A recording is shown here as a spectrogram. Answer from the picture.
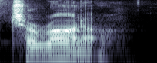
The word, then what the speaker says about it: Toronto: But what I'm trying to say is, it never really hit me until now that he says Toronto like that. Toronto. Say it like it should be said, Herb. Toronto. It's Toronto.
